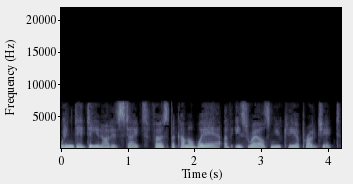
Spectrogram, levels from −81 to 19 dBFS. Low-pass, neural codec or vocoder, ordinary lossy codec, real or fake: 7.2 kHz; codec, 16 kHz in and 24 kHz out, 0.6 kbps, FocalCodec, streaming, 2048 codes; MP3, 32 kbps; fake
